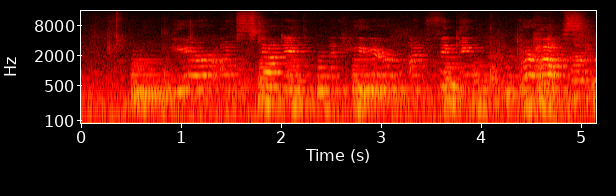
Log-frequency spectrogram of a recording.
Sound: timidly

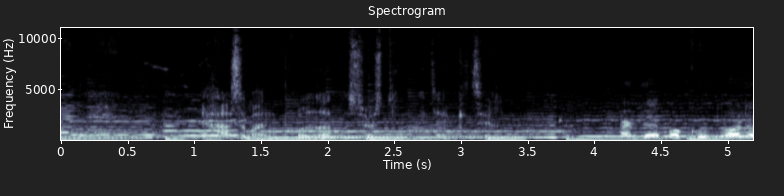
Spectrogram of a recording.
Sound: Danish

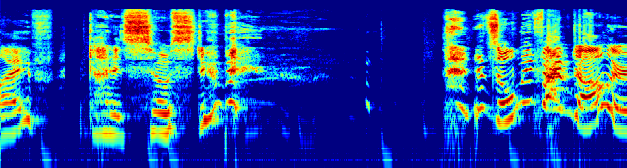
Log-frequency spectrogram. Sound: laughs

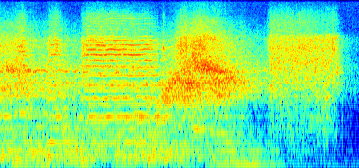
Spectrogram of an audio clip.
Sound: whoosh

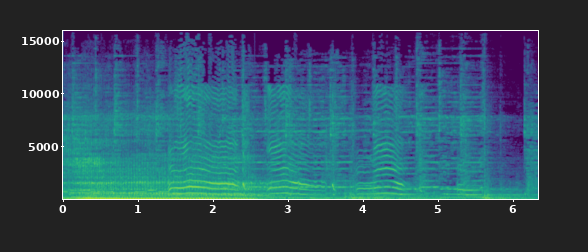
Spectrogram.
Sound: baby crying

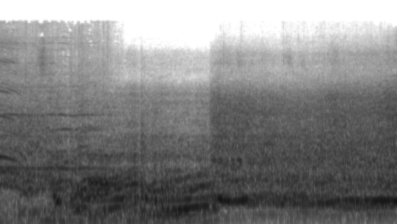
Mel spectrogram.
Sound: car engines revving

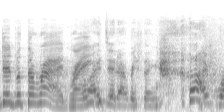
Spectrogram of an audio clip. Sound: laughing

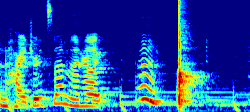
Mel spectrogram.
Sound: smacks

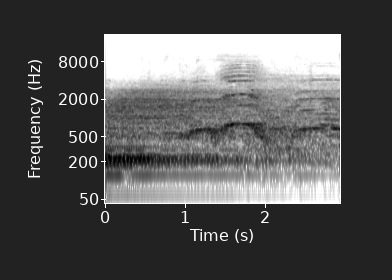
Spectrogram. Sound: gong bangs; audience cheers

